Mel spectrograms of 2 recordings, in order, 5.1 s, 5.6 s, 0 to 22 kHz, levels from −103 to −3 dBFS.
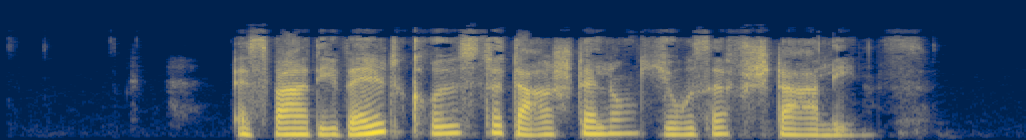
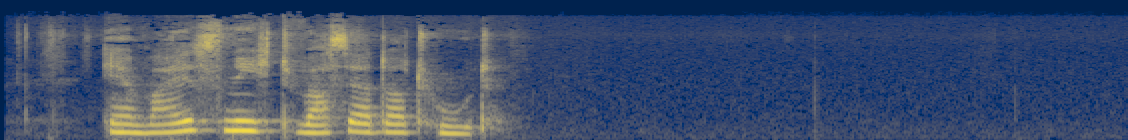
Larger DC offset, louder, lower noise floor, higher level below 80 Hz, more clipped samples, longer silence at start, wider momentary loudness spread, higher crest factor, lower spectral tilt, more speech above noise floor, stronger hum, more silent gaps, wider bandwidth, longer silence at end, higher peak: neither; about the same, -17 LUFS vs -17 LUFS; first, -77 dBFS vs -65 dBFS; about the same, -60 dBFS vs -62 dBFS; neither; first, 1.15 s vs 0.25 s; second, 11 LU vs 17 LU; about the same, 18 dB vs 20 dB; first, -5 dB/octave vs -3 dB/octave; first, 60 dB vs 49 dB; neither; neither; second, 9.2 kHz vs 14.5 kHz; second, 0.85 s vs 3.15 s; about the same, 0 dBFS vs -2 dBFS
